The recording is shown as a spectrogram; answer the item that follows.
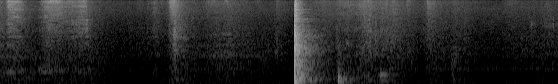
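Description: Quiet room tone, broken about two seconds in by one sharp knock and a fainter one just after.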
